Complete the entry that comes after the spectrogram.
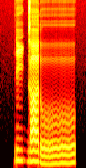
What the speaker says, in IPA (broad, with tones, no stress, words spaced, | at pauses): ɾi˦ɡa˦ ɾoː˨˦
